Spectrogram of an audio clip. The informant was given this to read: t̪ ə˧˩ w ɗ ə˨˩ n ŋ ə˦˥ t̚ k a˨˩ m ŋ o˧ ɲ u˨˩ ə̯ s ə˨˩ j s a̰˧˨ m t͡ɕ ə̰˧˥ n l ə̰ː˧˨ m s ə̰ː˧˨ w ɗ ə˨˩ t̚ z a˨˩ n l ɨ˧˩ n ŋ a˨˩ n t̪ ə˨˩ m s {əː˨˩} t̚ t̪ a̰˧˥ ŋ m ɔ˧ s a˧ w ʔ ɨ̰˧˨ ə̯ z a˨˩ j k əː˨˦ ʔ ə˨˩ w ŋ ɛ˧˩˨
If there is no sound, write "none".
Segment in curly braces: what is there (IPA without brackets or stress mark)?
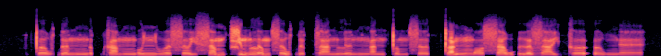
əː˨˩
